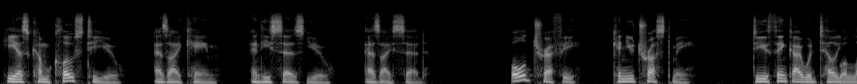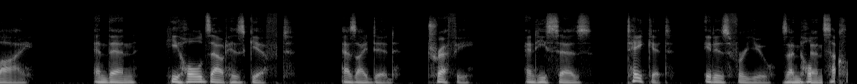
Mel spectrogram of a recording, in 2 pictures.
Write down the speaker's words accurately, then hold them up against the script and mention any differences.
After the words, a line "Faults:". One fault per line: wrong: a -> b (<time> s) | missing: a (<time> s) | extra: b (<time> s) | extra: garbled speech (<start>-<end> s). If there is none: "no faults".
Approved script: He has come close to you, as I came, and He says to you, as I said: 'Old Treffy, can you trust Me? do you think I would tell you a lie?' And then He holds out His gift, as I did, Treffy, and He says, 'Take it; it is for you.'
He has come close to you, as I came, and He says you, as I said: 'Old Treffy, can you trust Me? do you think I would tell a lie?' And then He holds out His gift, as I did, Treffy, and He says, 'Take it; it is for you.' [garbled]
Faults:
missing: to (3.0 s)
missing: you (8.4 s)
extra: garbled speech (16.4-17.1 s)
